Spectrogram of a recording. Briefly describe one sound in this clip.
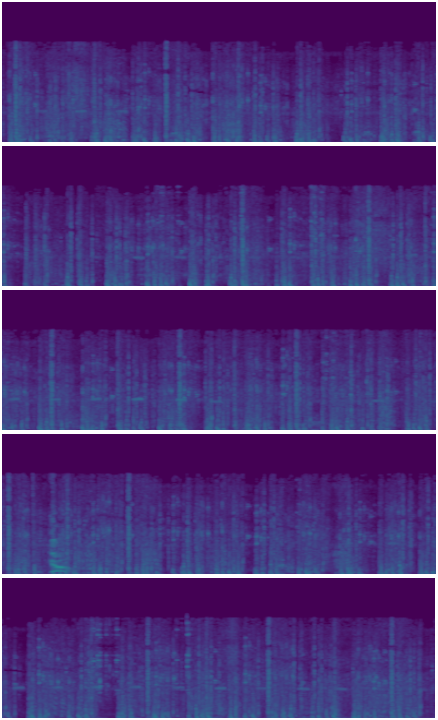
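Horse hooves gallop rapidly on a dirt trail.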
